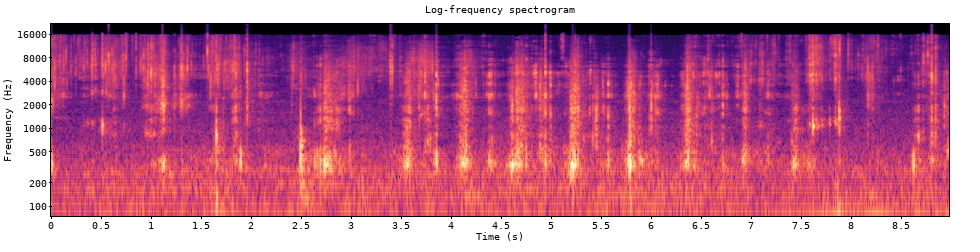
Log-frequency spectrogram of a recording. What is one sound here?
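A woman chews crunchy fried chicken close to a microphone, with wet crackling bites.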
